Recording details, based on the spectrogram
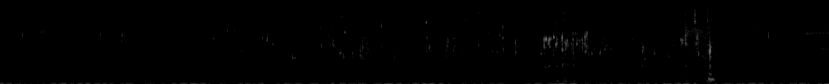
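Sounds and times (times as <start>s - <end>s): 
water splashing and trickling: 2.0s - 7.8s.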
